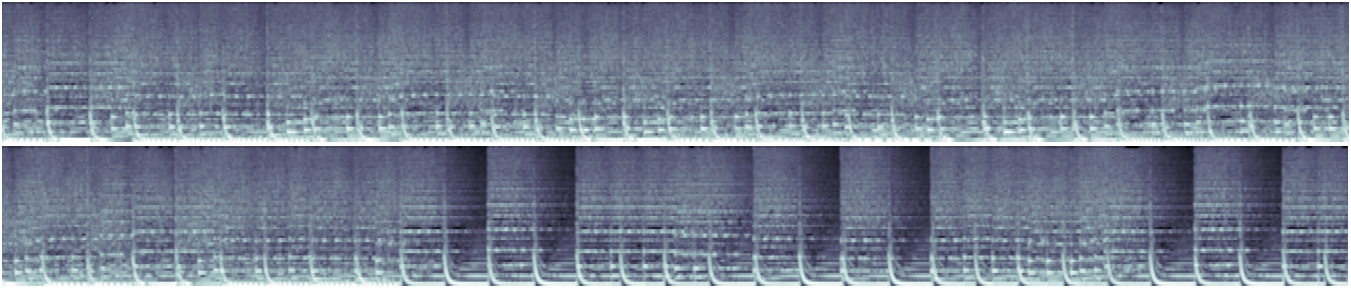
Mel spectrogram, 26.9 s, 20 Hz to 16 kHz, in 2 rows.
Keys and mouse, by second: 3.3 click, 21.4 click.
